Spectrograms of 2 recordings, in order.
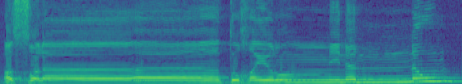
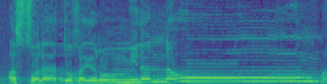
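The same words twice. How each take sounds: First: The word salatu is drawn out long. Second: The word naum is drawn out long. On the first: "Di Madinah salatnya yang panjang" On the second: "di Bandung naumnya yang panjang"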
